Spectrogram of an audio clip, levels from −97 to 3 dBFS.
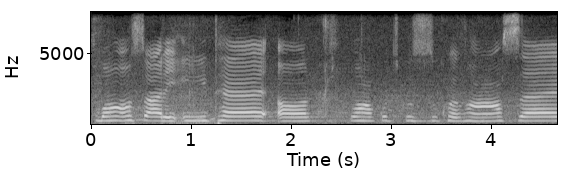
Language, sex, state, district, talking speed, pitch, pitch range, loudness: Hindi, female, Chhattisgarh, Kabirdham, 130 wpm, 280 Hz, 270-290 Hz, -19 LUFS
